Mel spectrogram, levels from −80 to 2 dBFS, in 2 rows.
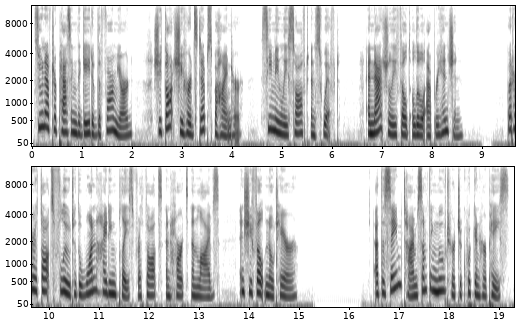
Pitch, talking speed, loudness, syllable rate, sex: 230 Hz, 175 wpm, -19 LUFS, 5.2 syllables/s, female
